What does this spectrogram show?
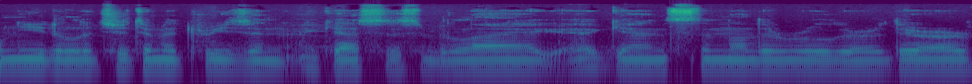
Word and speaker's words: casus belli: See how they say it. Casus belli. Casus belli.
